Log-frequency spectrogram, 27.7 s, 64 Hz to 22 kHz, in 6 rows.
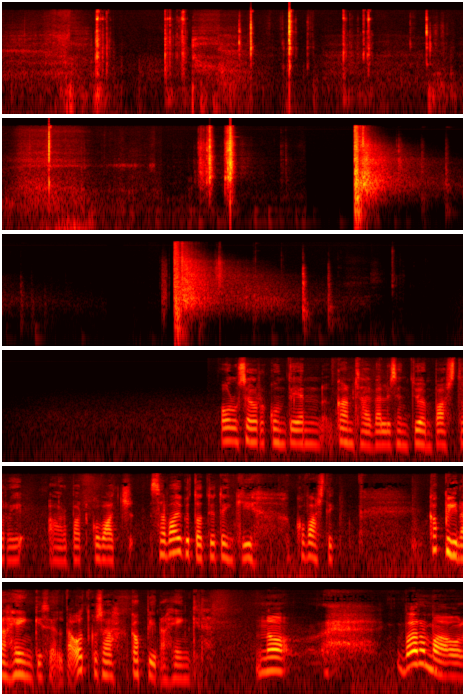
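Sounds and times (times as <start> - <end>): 
mechanical clicks and gun handling noises: 0.9 - 5.2
gunshots fired from a gun: 8.1 - 9.0, 10.8 - 12.3
speech: 16.0 - 22.0, 22.7 - 26.4, 27.0 - 27.6.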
